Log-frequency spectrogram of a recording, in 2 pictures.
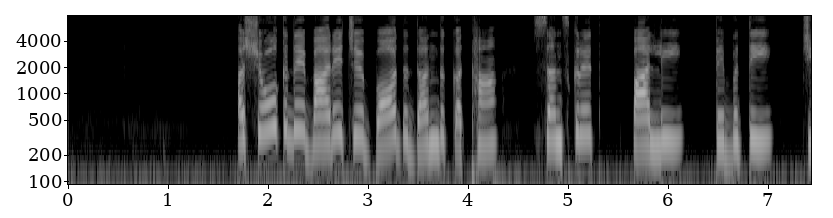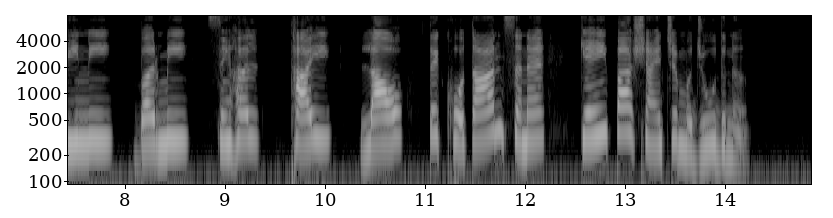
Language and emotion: Dogri, neutral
